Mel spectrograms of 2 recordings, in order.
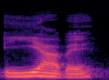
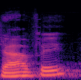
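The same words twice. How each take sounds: First: The ll is said the general Argentine way. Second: The ll is said the Buenos Aires way. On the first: This is how people outside Buenos Aires say it. "en vez de decir llave" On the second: This is how Buenos Aires natives say it. "pronunciamos llave"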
